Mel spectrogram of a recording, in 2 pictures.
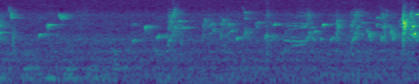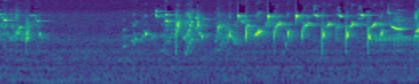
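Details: Caged-style singing of a European goldfinch of the Parva de Montijo line, Extremadura: soft scattered twitters building into loud, rapid, high-pitched trilling runs toward the end.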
